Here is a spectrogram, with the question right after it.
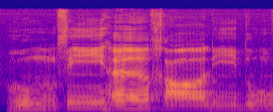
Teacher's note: Jadi lidah bagian belakang naik. Karena lidah bagian belakang ini naik, maka huruf kha ini bersifat tebal.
